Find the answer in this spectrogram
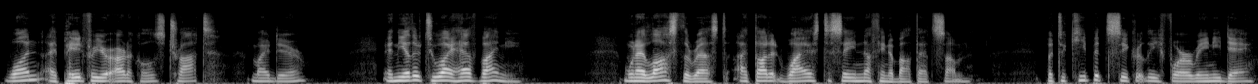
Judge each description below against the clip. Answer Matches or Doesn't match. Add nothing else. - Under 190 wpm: Doesn't match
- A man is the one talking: Matches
